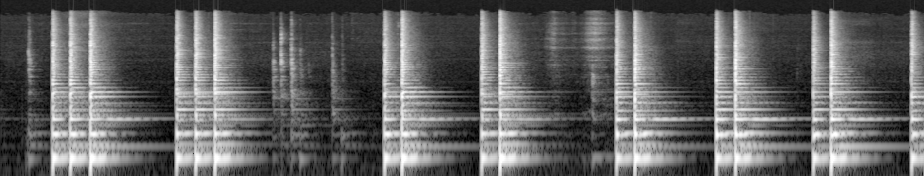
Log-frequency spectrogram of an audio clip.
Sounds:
playing snare drum

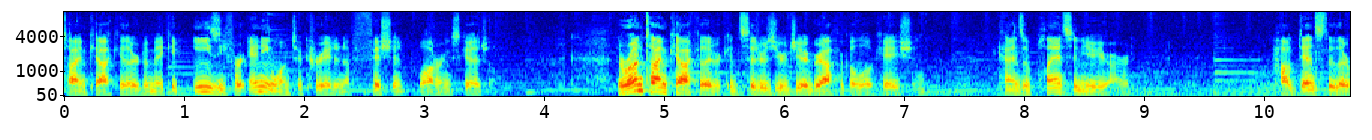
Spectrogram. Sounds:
Music, Speech

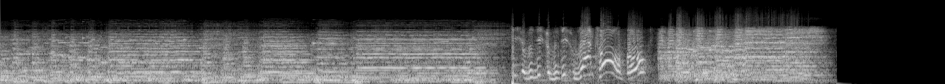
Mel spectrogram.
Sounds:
Music, Speech

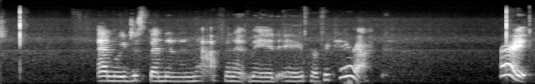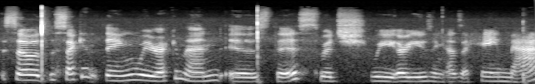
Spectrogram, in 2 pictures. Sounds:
Speech

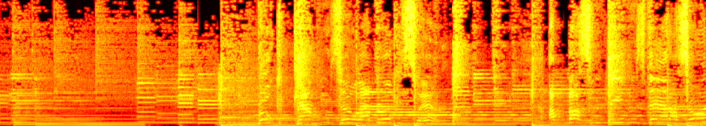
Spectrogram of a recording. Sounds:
Music

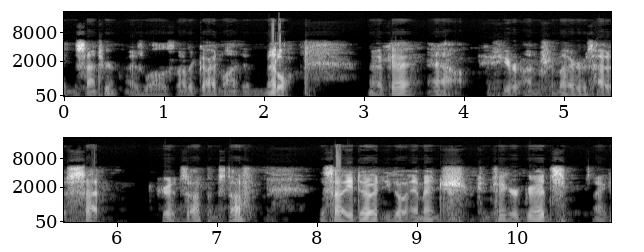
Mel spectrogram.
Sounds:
Speech

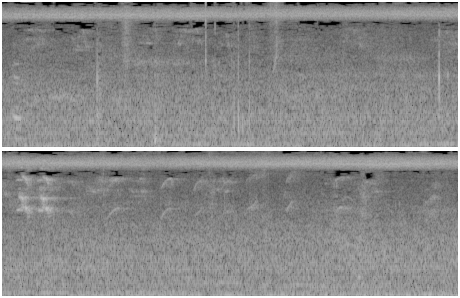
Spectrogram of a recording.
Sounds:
Animal

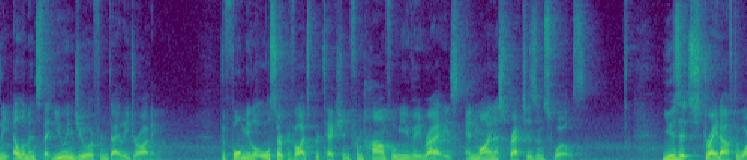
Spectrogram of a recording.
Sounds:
Speech

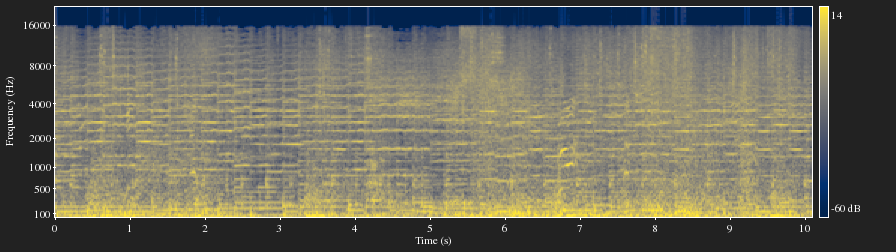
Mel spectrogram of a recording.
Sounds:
Music

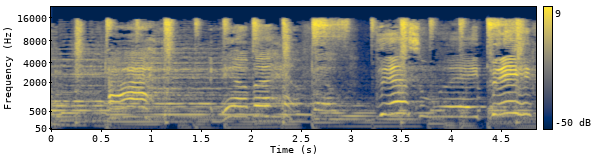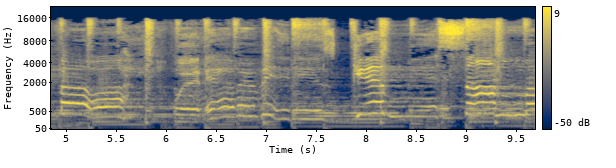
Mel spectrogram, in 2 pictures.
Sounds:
Music

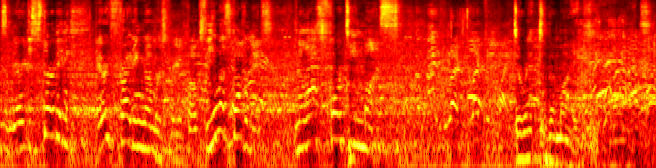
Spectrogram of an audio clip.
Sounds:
Male speech, Speech, monologue

